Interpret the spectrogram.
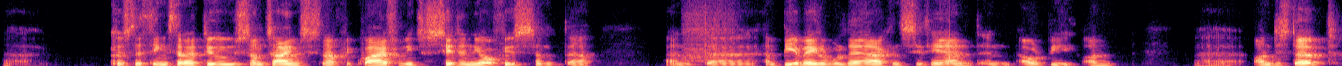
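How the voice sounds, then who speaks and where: A middle-aged man with a fairly low voice, chatting casually from home during a live stream. He rambles, hesitates, and restarts his sentences often, filling gaps with "uh" and "um" as he answers viewers. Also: little pitch movement, a little slow. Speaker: channel host answering live chat.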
